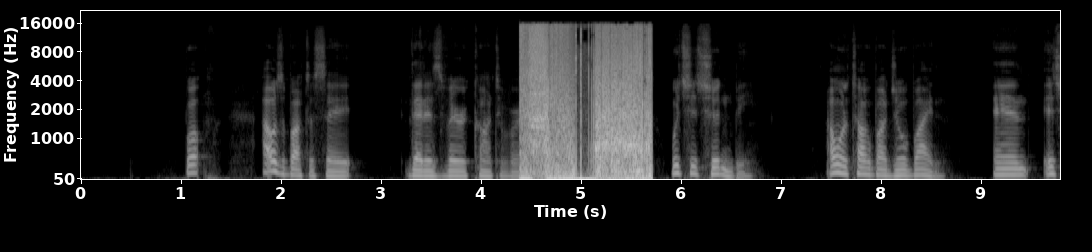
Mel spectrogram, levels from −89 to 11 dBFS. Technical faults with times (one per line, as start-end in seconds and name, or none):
4.39-5.71 wrong sample width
